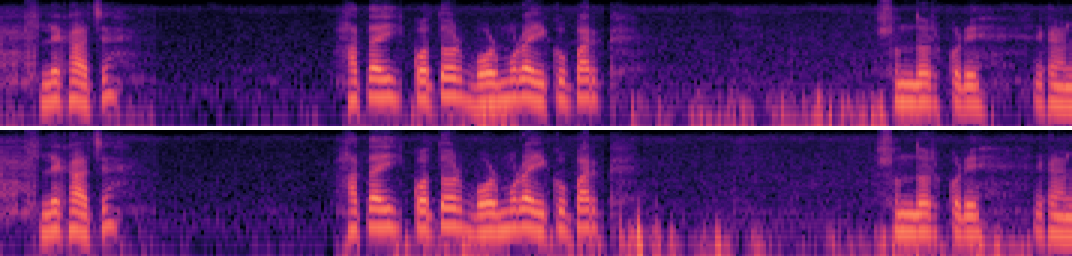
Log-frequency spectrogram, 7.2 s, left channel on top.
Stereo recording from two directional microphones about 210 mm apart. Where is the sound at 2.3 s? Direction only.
5° right (ahead or behind).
